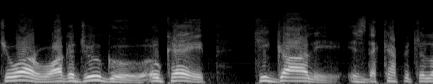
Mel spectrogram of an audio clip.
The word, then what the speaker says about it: Ouagadougou: I hope I can pronounce this right. It's Ouagadougou. Right you are, Ouagadougou.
